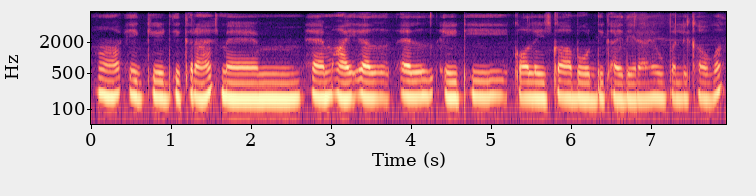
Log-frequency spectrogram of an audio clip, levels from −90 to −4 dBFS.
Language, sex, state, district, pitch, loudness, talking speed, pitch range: Hindi, female, Bihar, Darbhanga, 170 Hz, -14 LUFS, 135 wpm, 165-180 Hz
